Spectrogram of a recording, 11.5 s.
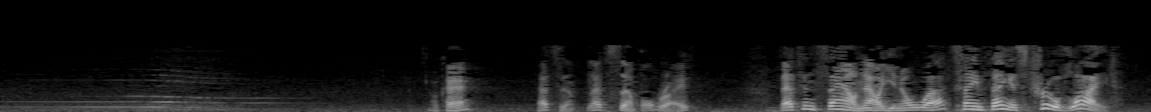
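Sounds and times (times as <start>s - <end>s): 
passing siren wailing with Doppler shift: 0.0s - 4.0s
low rumbling hum: 0.0s - 9.8s
speech: 4.4s - 4.8s, 5.4s - 7.0s, 7.8s - 11.2s.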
